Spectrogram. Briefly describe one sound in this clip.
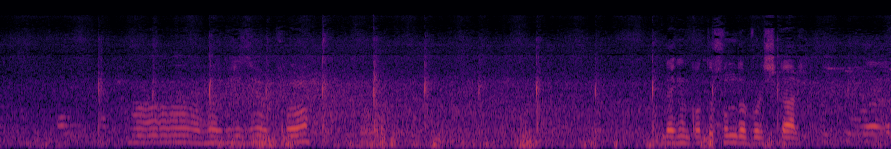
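Footsteps climb hard stairs and walk on, at a steady pace.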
